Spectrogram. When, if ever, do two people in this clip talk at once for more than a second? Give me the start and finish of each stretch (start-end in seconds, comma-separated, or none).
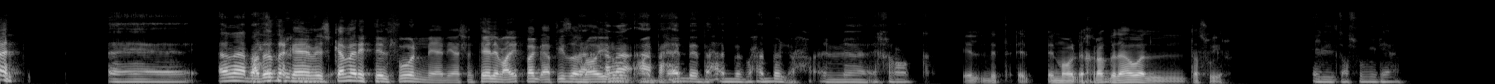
5.7-7.0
